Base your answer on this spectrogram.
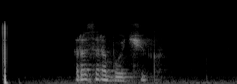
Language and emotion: Russian, neutral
